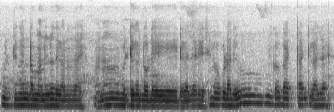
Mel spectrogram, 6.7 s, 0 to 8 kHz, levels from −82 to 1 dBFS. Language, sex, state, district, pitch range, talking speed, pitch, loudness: Chakma, male, Tripura, Unakoti, 110-125 Hz, 170 wpm, 120 Hz, -14 LUFS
